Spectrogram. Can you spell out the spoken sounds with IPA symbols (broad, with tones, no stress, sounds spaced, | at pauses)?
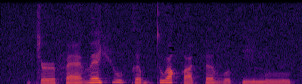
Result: c ə˞˨ f æ˧ v ɛ˦ ç u˦ k ə˧ b t u˦ qʷ ə˨ θ ə˧ v ʊ˨ k i˧ m u˦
